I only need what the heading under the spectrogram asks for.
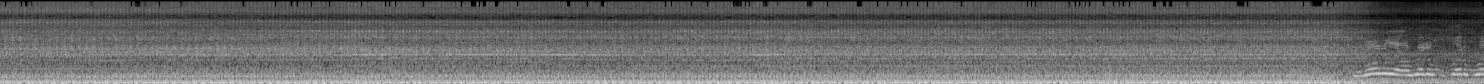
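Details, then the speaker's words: Onan tractor engines cold-started on a mid-20s °F morning on full choke and a quarter-to-third throttle: low, rumbling idle with a steady beat, levelling out on half-to-third choke. Normal cold-start idle. "for a minute or so you know half third choke and uh they'll start leveling out you'll hear them"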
